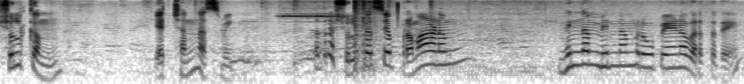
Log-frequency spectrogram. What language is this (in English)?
Sanskrit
